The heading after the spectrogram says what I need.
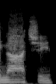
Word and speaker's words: Nachi: And actually, pronunciation, Natchez is an anglicization of what they say. They say Nachi. They call themselves the Nachi.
